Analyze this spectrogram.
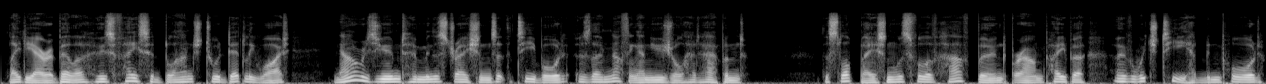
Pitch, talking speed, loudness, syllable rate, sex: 110 Hz, 190 wpm, -16 LUFS, 5.8 syllables/s, male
